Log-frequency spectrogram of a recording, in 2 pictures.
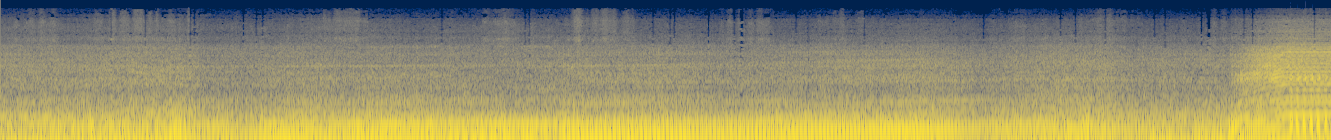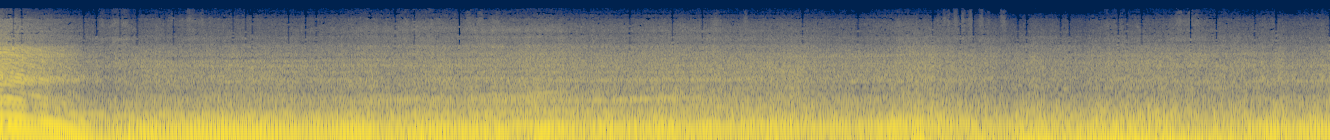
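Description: A motorcycle engine hums steadily up close as it rides along.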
